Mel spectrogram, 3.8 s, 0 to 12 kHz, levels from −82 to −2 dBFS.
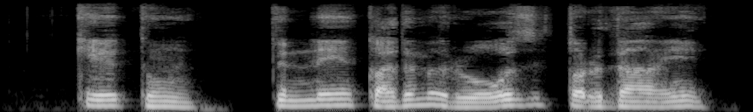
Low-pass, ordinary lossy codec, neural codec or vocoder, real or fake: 10.8 kHz; AAC, 32 kbps; codec, 44.1 kHz, 2.6 kbps, SNAC; fake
